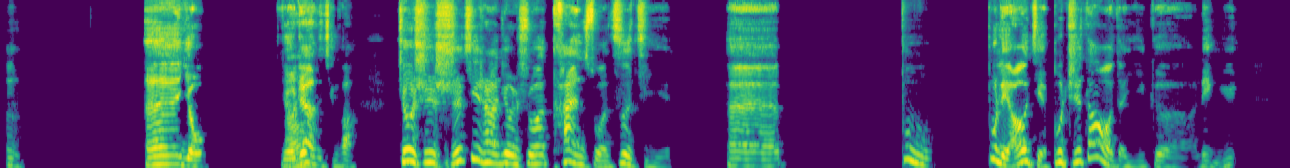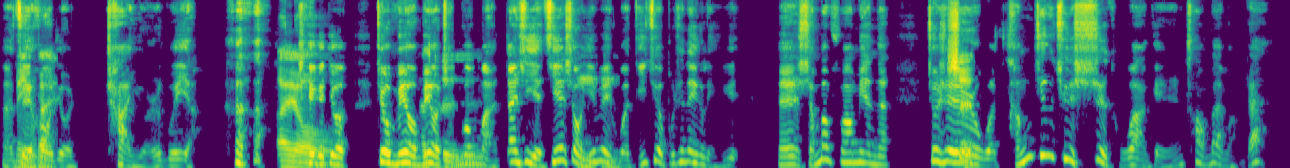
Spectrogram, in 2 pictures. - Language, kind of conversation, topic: Chinese, podcast, 面对信息爆炸时，你会如何筛选出值得重新学习的内容？
- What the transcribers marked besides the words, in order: other background noise; chuckle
